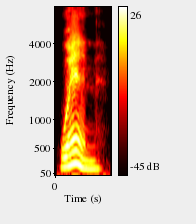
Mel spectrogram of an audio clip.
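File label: "win", British English; gcompris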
